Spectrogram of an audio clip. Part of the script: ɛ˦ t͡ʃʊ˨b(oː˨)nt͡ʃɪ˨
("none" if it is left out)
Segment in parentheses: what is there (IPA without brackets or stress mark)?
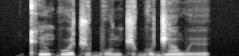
oː˨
